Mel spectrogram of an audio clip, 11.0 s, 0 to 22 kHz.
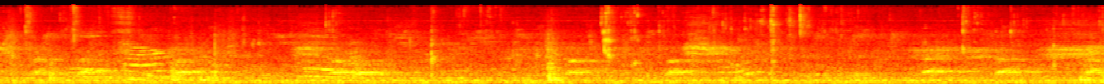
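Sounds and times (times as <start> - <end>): wet chewing and smacking: 5.8 - 8.8, 9.4 - 11.0.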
